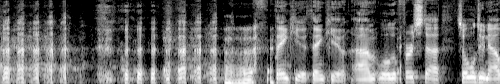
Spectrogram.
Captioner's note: laughter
